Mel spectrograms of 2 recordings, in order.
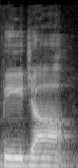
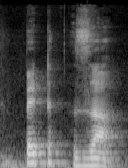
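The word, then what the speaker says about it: pizza: काफ़ी बार मैंने देखा है कि बहुत सारे स्टूडेंट्स इसको प्रोनाउंस करते हैं पिज़्ज़ा. इट्स नॉट पिज़्ज़ा, इट्स पिट्ज़ा, पिट्ज़ा, पिट्ज़ा, पिट्ज़ा, पिट्ज़ा, पिट्ज़ा, पिट्ज़ा.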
